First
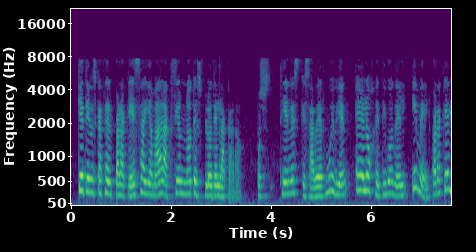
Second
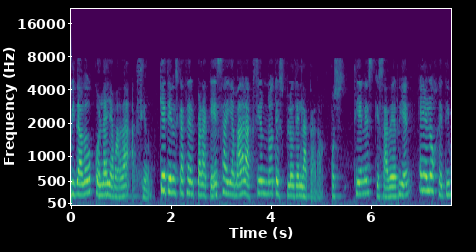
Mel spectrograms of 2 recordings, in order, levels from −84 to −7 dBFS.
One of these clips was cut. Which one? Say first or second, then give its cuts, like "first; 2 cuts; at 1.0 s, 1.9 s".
second; 4 cuts; at 1.2 s, 1.7 s, 5.1 s, 6.5 s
